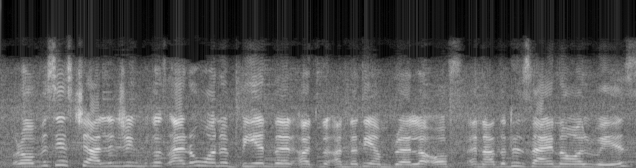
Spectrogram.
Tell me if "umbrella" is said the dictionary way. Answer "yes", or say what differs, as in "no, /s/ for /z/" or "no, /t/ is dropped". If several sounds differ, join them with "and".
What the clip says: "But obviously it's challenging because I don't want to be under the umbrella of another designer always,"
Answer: yes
